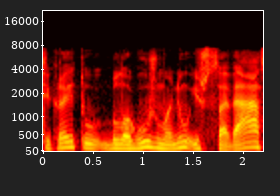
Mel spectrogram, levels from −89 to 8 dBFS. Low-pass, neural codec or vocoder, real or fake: 7.2 kHz; none; real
